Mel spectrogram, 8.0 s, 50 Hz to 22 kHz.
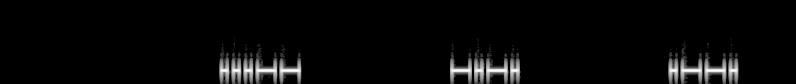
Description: Morse code, heard as a keyed tone, about 20 wpm, spaced as for 5 wpm, 700 Hz. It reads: 3CP
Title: 255 Lesson 41e - Period - Three Characters 20wpm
